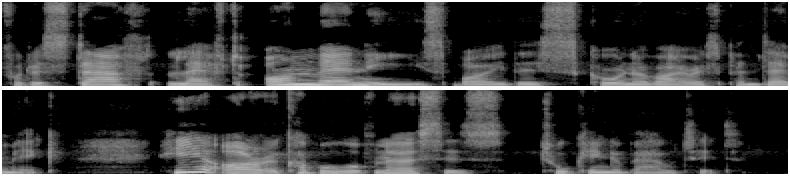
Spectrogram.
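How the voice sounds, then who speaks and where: A woman with a French accent speaks at a moderate pace and fairly low pitch with lively intonation, on a very clean recording with a silent background. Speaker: podcast host. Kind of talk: scripted narration; casual chat.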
